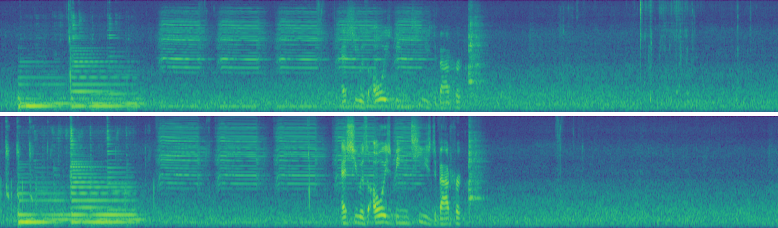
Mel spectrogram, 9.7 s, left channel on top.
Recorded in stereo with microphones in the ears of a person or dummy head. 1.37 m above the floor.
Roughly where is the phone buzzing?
Right.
